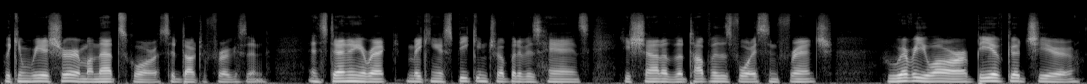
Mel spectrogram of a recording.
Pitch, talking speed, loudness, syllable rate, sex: 130 Hz, 200 wpm, -18 LUFS, 5.4 syllables/s, male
